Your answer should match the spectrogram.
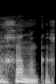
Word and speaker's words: Ханука: Так, и еще, друзья, вот по поводу Хануки, да, я правильно ударение ставлю? – Да, Ханука, Ханука.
